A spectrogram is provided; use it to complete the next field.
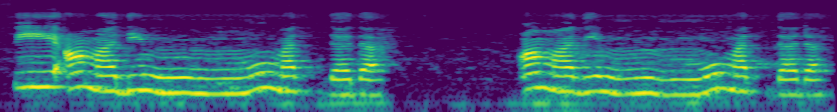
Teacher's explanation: Ingat ya, nama waya atau ya nama wa. Maka bunyi nun sukun atau tanwin melebur ke huruf sesudahnya disertai dengungan atau gunnah seukuran 2 harokat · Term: idgham biguna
